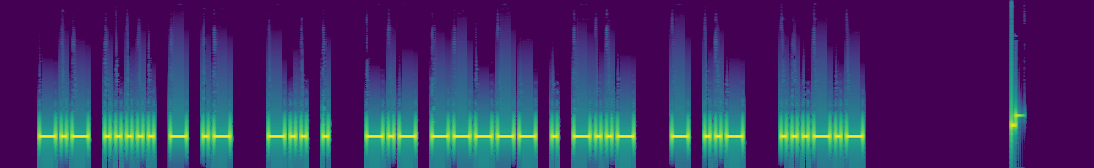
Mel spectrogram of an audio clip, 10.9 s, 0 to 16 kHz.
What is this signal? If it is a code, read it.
Morse code, heard as a keyed tone, about 21 wpm, 700 Hz. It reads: K5TA DE K0EX TU <SK>
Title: Practice QSO - Exchange 4 - Ending - 22wpm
